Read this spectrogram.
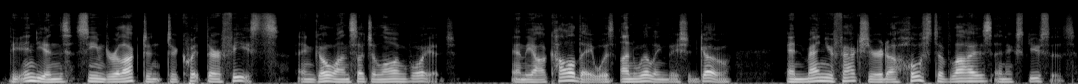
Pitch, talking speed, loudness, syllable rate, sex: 130 Hz, 175 wpm, -19 LUFS, 4.9 syllables/s, male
